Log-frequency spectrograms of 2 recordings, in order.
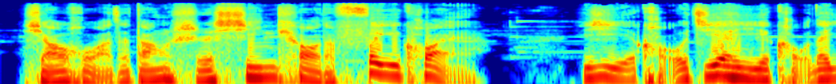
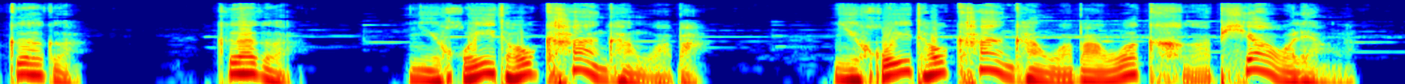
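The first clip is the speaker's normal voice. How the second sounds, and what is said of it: Heavy, seductive ghostly female voice. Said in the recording (Chinese): “传来了几句很重的、很妖艳的话。就听见背后啊，一个女人的声音说”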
